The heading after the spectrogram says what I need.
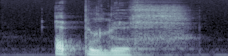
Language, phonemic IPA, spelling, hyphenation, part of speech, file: Dutch, /ˈɑ.pə.ləx/, appelig, ap‧pe‧lig, adverb / adjective, Nl-appelig.ogg
- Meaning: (adverb) unwell, lackless, unfirm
